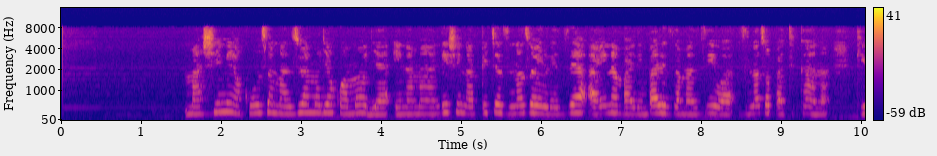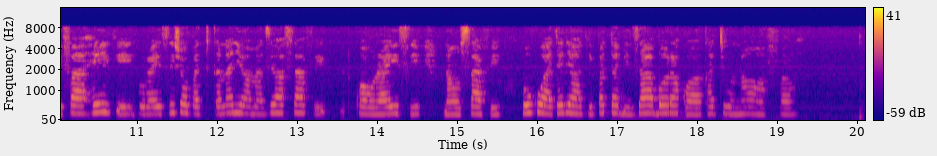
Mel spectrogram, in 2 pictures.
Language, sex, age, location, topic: Swahili, female, 18-24, Dar es Salaam, finance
